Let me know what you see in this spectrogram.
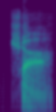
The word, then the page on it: shah: American English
